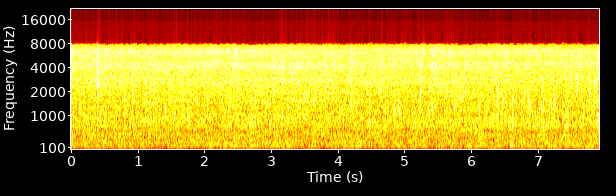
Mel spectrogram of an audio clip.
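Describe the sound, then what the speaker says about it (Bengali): Boiled eggs simmer in a pot of chicken curry, giving a soft, continuous bubbling and gentle liquid burble, fairly faint and steady with no voices. "এটা দিয়ে কিছুক্ষণ ফুটবে"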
